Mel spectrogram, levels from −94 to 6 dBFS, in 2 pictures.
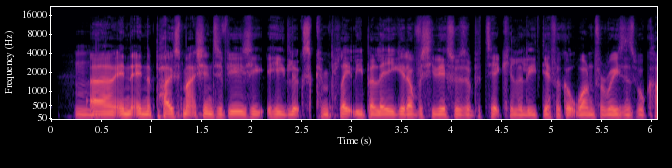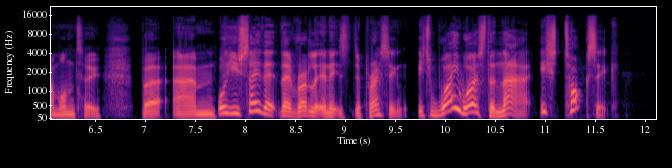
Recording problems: none

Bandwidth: 15.5 kHz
